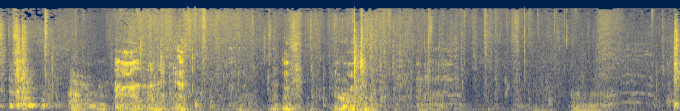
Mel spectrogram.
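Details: Several wild boars turning over soil inside a greenhouse give loud, deep, rasping grunts in irregular bursts every second or two, mixed with snuffling, scraping and rustling.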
